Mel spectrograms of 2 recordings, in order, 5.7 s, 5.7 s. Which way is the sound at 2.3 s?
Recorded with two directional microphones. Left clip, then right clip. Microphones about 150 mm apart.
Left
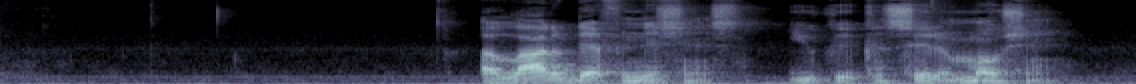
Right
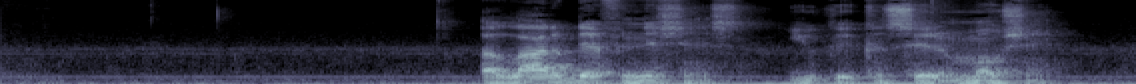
15° left (ahead or behind).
